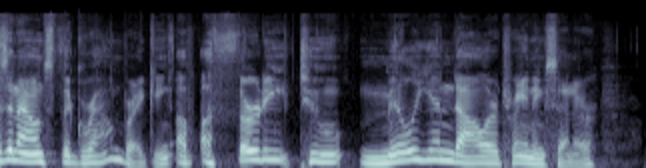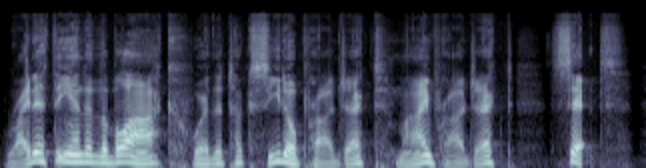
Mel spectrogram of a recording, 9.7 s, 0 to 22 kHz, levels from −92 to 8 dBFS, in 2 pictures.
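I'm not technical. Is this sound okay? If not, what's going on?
Yes, nothing wrong can be heard in this recording.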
